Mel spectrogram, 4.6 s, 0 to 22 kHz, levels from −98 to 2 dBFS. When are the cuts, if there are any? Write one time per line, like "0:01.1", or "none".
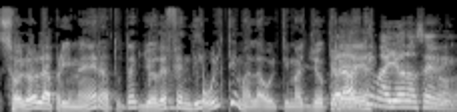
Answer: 0:01.4
0:02.0
0:03.0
